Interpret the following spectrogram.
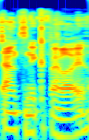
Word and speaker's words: Anthony Cappello: me a second he said his name is Anthony Capello I pronounced it Absol absolutely perfectly uh he's very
